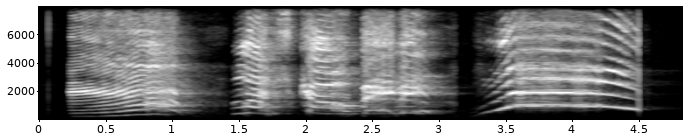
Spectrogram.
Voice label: lets go baby wooo

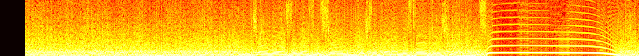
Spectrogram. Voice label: suii bass boosted

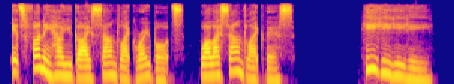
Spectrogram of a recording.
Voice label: realistic voice

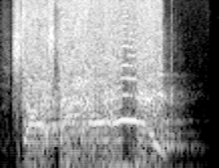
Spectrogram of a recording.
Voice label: stop stuttering; tyler1

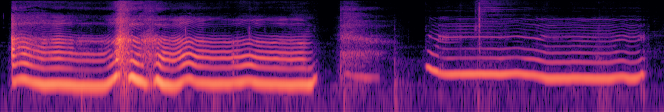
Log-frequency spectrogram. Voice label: concerned; fauna

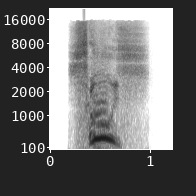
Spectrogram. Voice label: japanese voice clips; ssfiv ae; akuma

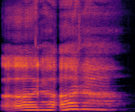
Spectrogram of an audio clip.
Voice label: ara ara mature female voice

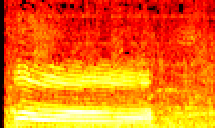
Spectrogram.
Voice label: oooh sarcastic

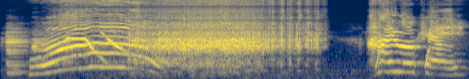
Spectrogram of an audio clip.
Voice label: woah splash im okay

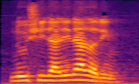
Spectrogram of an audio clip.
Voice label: peasant male; stronghold

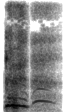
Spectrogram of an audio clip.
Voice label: pain; kasumi

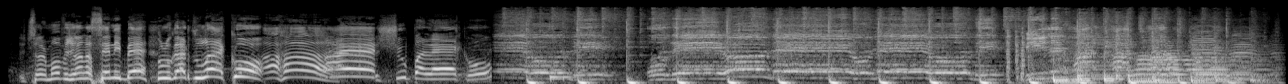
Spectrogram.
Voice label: sssss

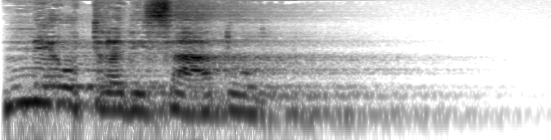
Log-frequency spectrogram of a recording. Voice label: pt br female on killed unit

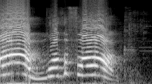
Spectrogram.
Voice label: mum wtf emote

